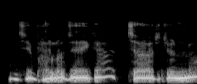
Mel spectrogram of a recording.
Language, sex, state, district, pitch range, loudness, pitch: Bengali, male, West Bengal, Malda, 275-315 Hz, -18 LUFS, 300 Hz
